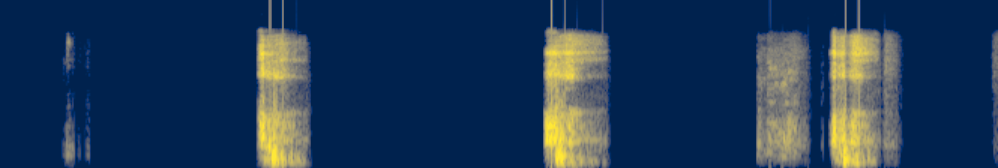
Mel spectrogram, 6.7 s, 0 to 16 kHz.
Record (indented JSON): {
  "exhalation_length": "6.7 s",
  "exhalation_amplitude": 30118,
  "exhalation_signal_mean_std_ratio": 0.23,
  "survey_phase": "beta (2021-08-13 to 2022-03-07)",
  "age": "18-44",
  "gender": "Female",
  "wearing_mask": "No",
  "symptom_fatigue": true,
  "symptom_onset": "12 days",
  "smoker_status": "Current smoker (e-cigarettes or vapes only)",
  "respiratory_condition_asthma": true,
  "respiratory_condition_other": false,
  "recruitment_source": "REACT",
  "submission_delay": "5 days",
  "covid_test_result": "Negative",
  "covid_test_method": "RT-qPCR"
}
